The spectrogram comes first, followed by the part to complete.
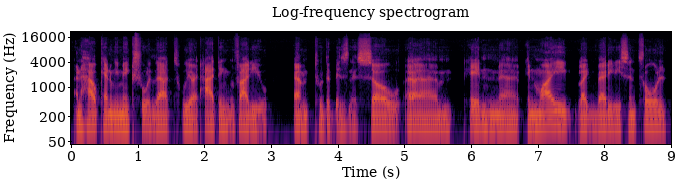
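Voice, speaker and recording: An Egyptian man, a talent acquisition lead, talks about his work as a guest in a conversational interview, using frequent fillers and repeating "like, again." His lowish voice is level and measured, with no room sound.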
